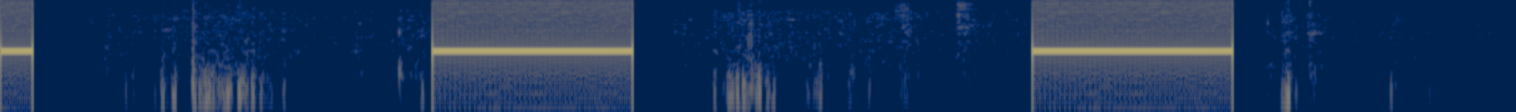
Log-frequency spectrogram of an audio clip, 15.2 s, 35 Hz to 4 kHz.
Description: Ringback tone (North America), 440 + 480 Hz.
